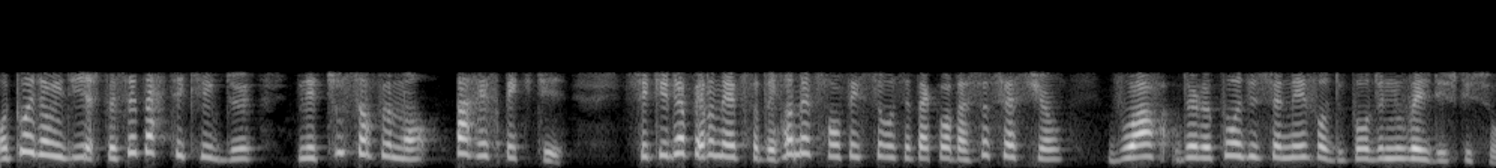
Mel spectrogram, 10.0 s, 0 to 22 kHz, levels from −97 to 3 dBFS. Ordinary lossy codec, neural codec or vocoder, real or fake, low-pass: none; codec, 16 kHz, 0.5 kbps, FunCodec, trained on LibriTTS, 25 frames a second; fake; 3.6 kHz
